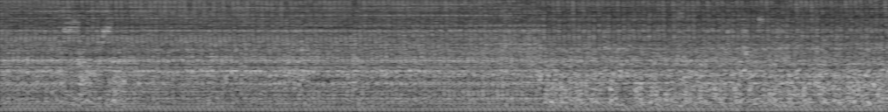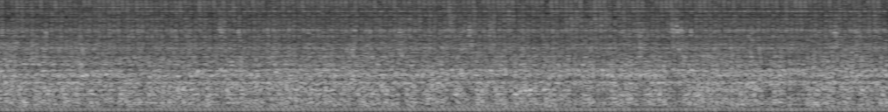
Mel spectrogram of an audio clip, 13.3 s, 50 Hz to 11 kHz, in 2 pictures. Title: HONDA DIO SDH125T-27 エンジン異音 ベアリング？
